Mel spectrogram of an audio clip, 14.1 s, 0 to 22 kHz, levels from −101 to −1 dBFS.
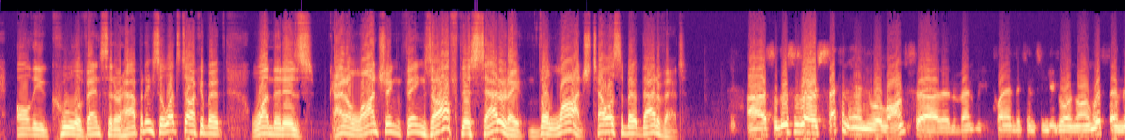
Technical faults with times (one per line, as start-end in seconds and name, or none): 0.00-14.06 hard clipping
